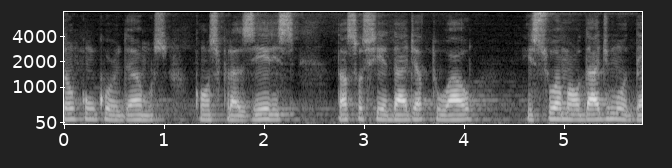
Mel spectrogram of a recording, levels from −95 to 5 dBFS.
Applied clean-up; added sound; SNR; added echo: none; none; none; reverberation time 1.6 s.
